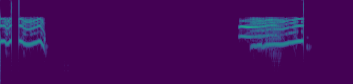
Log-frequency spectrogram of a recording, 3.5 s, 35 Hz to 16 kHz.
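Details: Tawny owl pair at nest box 1 in De Mortel, 18 February 2021, breeding season, as the male brings prey to the female. Two harsh, wavering, harmonic calls, about half a second each, two seconds apart, otherwise quiet.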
